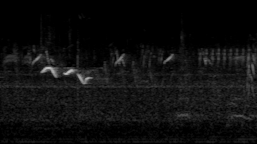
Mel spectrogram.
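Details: Marshall's iora in Shekhawati, Rajasthan, India, recorded in April, giving a quick run of bright whistled, slurred notes early on, then fainter chirps and high ticking against constant rural background noise.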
